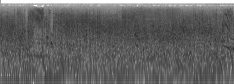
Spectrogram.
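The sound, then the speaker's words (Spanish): A grenade explodes on the shore during a beach landing under fire: a loud, sustained, rumbling roar that fills the whole stretch without a clear single onset. “Una granada estalla en la orilla.”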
